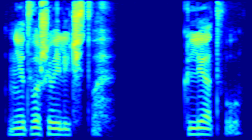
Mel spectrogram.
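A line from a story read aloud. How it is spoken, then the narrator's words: Grim demand. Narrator (Russian): мрачно потребовал Терне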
